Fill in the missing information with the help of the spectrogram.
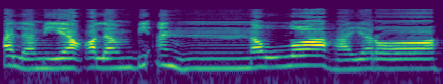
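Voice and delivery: slow measured tajweed recitation; teacher's model recitation; Quranic recitation. Shown as a demonstration. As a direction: recite it slowly, drawing out the vowels.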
